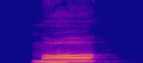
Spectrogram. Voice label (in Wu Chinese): "貓", 台州語; 貓。[cat](n.); 玉環台山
